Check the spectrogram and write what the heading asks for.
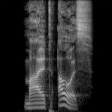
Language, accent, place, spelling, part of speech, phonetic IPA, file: German, Germany, Berlin, malt aus, verb, [ˌmaːlt ˈaʊ̯s], De-malt aus.ogg
- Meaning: inflection of ausmalen: 1. second-person plural present 2. third-person singular present 3. plural imperative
